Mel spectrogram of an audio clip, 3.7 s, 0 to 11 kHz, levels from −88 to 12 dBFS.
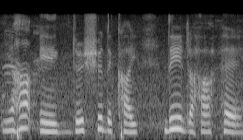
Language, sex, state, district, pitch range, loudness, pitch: Hindi, male, Madhya Pradesh, Katni, 200-240 Hz, -15 LUFS, 220 Hz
